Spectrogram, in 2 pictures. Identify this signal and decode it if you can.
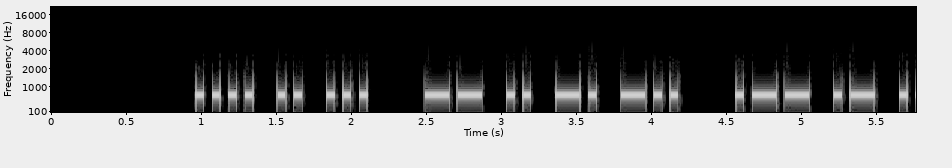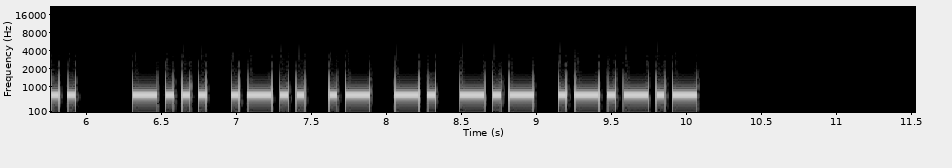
Morse code, heard as a keyed tone, about 22 wpm, 700 Hz. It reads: HIS MIND WAS BLANK.
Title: Sentences from Top 1500 Words 22wpm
